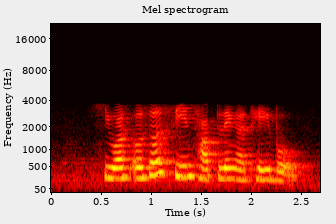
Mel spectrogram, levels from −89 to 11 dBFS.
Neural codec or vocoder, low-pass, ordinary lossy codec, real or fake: none; 3.6 kHz; none; real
